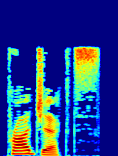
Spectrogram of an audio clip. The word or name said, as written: projects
